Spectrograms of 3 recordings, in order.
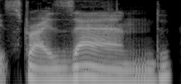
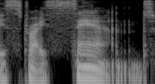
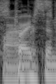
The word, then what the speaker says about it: Streisand: as to not say Streisand, but to say Streisand with an S. With an S. As opposed to a Z. It's Streisand with an S. Streisand.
